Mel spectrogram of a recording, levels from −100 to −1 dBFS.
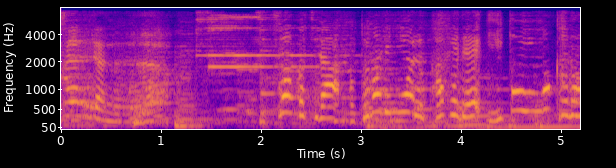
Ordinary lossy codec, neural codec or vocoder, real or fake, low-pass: none; codec, 44.1 kHz, 2.6 kbps, SNAC; fake; 7.2 kHz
